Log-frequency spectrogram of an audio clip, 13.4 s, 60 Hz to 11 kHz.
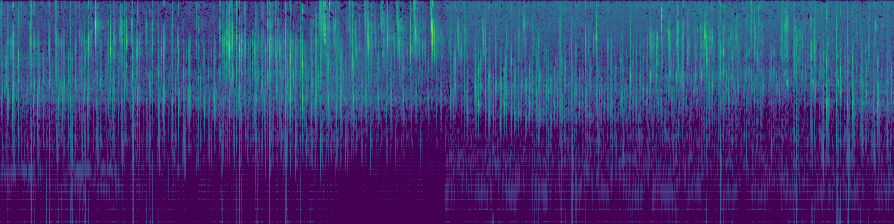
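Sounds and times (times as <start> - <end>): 
faint low hum: 0.0 - 13.4
wet mouth sounds crackling and clicking: 0.0 - 13.4.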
